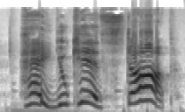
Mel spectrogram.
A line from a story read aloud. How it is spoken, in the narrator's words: The tall man cupped a hand around his mouth and shouted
